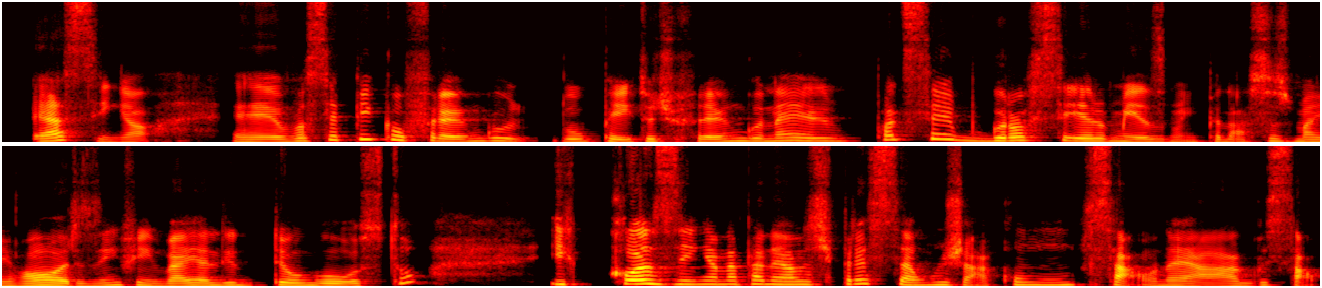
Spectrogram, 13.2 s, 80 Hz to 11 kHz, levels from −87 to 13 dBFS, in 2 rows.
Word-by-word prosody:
É 205 Hz, -, +4 dB
assim 185 Hz, -, +2 dB
ó: 155 Hz, -2 st, -3 dB, 0.4 s
eh, 175 Hz, 0 st, -1 dB
você 220 Hz, +10 st, -3 dB
pica 345 Hz, 0 st, 0 dB
o -, -, +3 dB
frango, 205 Hz, 0 st, 0 dB, 0.2 s
do 180 Hz, 0 st, -6 dB
peito 180 Hz, 0 st, -2 dB
de 190 Hz, -, -8 dB
frango, 195 Hz, +4 st, -2 dB
né, 220 Hz, 0 st, -2 dB, 0.2 s
pode 320 Hz, +1 st, -2 dB
ser 355 Hz, +1 st, 0 dB
grosseiro 235 Hz, -3 st, +1 dB
mesmo 180 Hz, -1 st, -3 dB
em 175 Hz, -, -15 dB
pedaços 185 Hz, +3 st, -8 dB
maiores, 175 Hz, 0 st, +2 dB
enfim, 200 Hz, -2 st, -5 dB
vai 180 Hz, +2 st, +3 dB
ali 195 Hz, +1 st, -1 dB
do 180 Hz, -, -11 dB
teu 195 Hz, 0 st, 0 dB
gosto 175 Hz, -, -3 dB, 0.6 s
e 270 Hz, -2 st, +2 dB, 0.2 s
cozinha 275 Hz, -3 st, +7 dB
na 270 Hz, 0 st, +1 dB
panela 260 Hz, -3 st, +2 dB
de 255 Hz, +1 st, -6 dB
pressão 235 Hz, -8 st, -1 dB
já 215 Hz, -3 st, -2 dB
com 240 Hz, -6 st, -6 dB
um 220 Hz, 0 st, -4 dB
sal, -, -, +2 dB
né, 185 Hz, 0 st, -1 dB
água 170 Hz, +4 st, -1 dB
e -, -, -9 dB
sal. 195 Hz, -, -3 dB
205 Hz, 180 wpm, -24 LUFS, 180-250 Hz, 0.6 s, cozinha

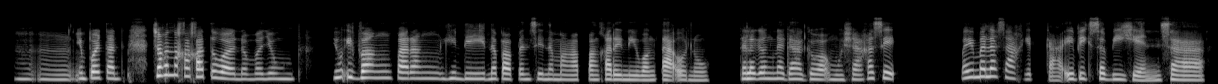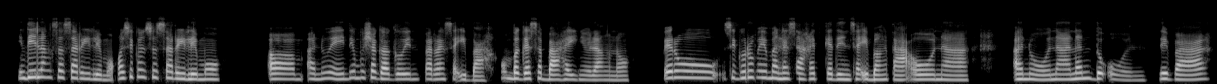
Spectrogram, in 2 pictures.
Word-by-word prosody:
Mm, 235 Hz, -3 st, -7 dB
important 270 Hz, -1 st, +3 dB, 0.2 s
tsaka 435 Hz, +2 st, +6 dB
nakakatuwa 350 Hz, -, +4 dB
naman 245 Hz, +1 st, -4 dB
'yong 260 Hz, -1 st, -2 dB, 0.5 s
'yong 325 Hz, +2 st, +1 dB
ibang, 300 Hz, -1 st, +3 dB
parang 275 Hz, -1 st, +2 dB
hindi 260 Hz, -1 st, -1 dB
napapansin 245 Hz, -1 st, 0 dB
ng 235 Hz, -, -2 dB
mga 220 Hz, -1 st, -1 dB
pangkaraniwang 220 Hz, -2 st, +2 dB
tao, 210 Hz, 0 st, +4 dB
'no? 195 Hz, -1 st, -5 dB, 0.3 s
Talagang 265 Hz, 0 st, +4 dB
nagagawa 250 Hz, -3 st, 0 dB
mo 225 Hz, -1 st, -5 dB
siya. 225 Hz, +2 st, -2 dB
Kasi 280 Hz, +1 st, 0 dB, 0.7 s
may 315 Hz, -, +4 dB
malasakit 335 Hz, -9 st, +1 dB
ka, 185 Hz, -1 st, -4 dB
ibig 255 Hz, 0 st, 0 dB
sabihin 215 Hz, -5 st, -1 dB
sa 205 Hz, -3 st, +2 dB, 0.3 s
hindi 315 Hz, +3 st, +3 dB
lang 330 Hz, 0 st, 0 dB
sa 320 Hz, -1 st, -3 dB
sarili 270 Hz, -5 st, 0 dB
mo. 220 Hz, -, -4 dB
Kasi 285 Hz, +5 st, -1 dB
kung 345 Hz, -1 st, -3 dB
sa 325 Hz, -, -2 dB
sarili 270 Hz, -5 st, +2 dB
mo, 235 Hz, 0 st, -1 dB, 0.5 s
um, 250 Hz, -1 st, +2 dB
ano 255 Hz, +2 st, -3 dB
eh, 245 Hz, -1 st, -1 dB
hindi 300 Hz, -, -4 dB
mo 300 Hz, -, -5 dB
siya 305 Hz, 0 st, 0 dB
gagawin, 245 Hz, -1 st, +1 dB
parang 245 Hz, 0 st, -1 dB
sa 250 Hz, -, -5 dB
iba. 195 Hz, -3 st, -2 dB, 0.2 s
Kumbaga 275 Hz, -2 st, +2 dB
sa 275 Hz, -3 st, -3 dB
bahay 225 Hz, -1 st, +2 dB
n'yo 220 Hz, -, -7 dB
lang 205 Hz, 0 st, -1 dB
'no? 200 Hz, 0 st, -5 dB, 0.3 s
Pero 310 Hz, +2 st, +2 dB, 0.4 s
siguro 300 Hz, +3 st, -2 dB
may 310 Hz, -1 st, -2 dB
malasakit 260 Hz, -2 st, 0 dB
ka 250 Hz, -1 st, -2 dB
din 235 Hz, -1 st, 0 dB
sa 245 Hz, -, -1 dB
ibang 230 Hz, -1 st, 0 dB
tao 220 Hz, +2 st, +1 dB
na, 215 Hz, -2 st, -2 dB, 0.4 s
ano, 245 Hz, -3 st, +1 dB
na 235 Hz, 0 st, 0 dB
nandoon, 235 Hz, -8 st, -2 dB
'di 265 Hz, +1 st, +1 dB
ba? 230 Hz, 0 st, +1 dB
250 Hz, 170 wpm, -21 LUFS, 225-280 Hz, 0.7 s, tsaka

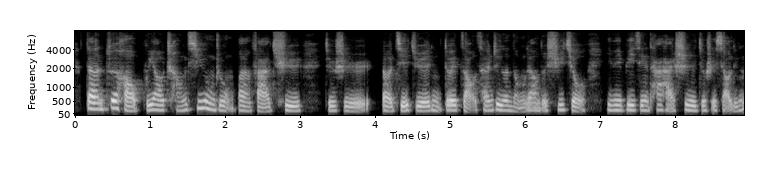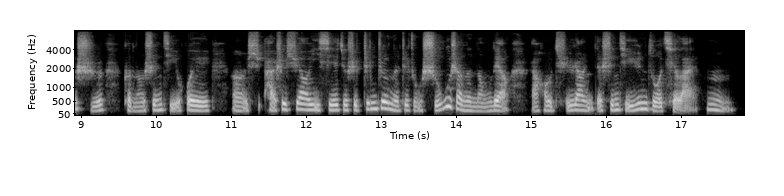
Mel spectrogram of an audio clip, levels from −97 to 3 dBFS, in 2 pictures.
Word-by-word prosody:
但 220 Hz, -2 st, +7 dB
最 255 Hz, +4 st, +9 dB
好 170 Hz, -10 st, +2 dB
不 175 Hz, -, -2 dB
要 185 Hz, -2 st, +3 dB
长 175 Hz, 0 st, -7 dB
期 220 Hz, +6 st, -1 dB
用 245 Hz, -6 st, +3 dB
这 185 Hz, -1 st, -2 dB
种 165 Hz, -, -5 dB
办 165 Hz, -3 st, -2 dB
法 140 Hz, -2 st, -1 dB
去， 160 Hz, +1 st, 0 dB, 0.3 s
就 160 Hz, -, -1 dB
是， 155 Hz, -2 st, -2 dB
呃， 155 Hz, -2 st, +2 dB
解 160 Hz, +2 st, +2 dB
决 160 Hz, -3 st, +2 dB
你 170 Hz, -3 st, -4 dB
对 175 Hz, -, +5 dB
早 180 Hz, -, -3 dB
餐 170 Hz, 0 st, -4 dB
这 190 Hz, +2 st, +3 dB
个 175 Hz, -1 st, +2 dB
能 145 Hz, -5 st, -7 dB
量 90 Hz, -5 st, -2 dB
的 -, -, -2 dB
需 185 Hz, -, -3 dB
求。 190 Hz, -1 st, 0 dB, 0.2 s
因 185 Hz, -, -4 dB
为 180 Hz, -1 st, +1 dB
毕 180 Hz, 0 st, +1 dB
竟 175 Hz, -1 st, -2 dB
它 185 Hz, -, -7 dB
还 200 Hz, -, -3 dB
是 180 Hz, -4 st, 0 dB
就 165 Hz, +1 st, -3 dB
是 -, -, -4 dB
小 170 Hz, -, -3 dB
零 155 Hz, +4 st, -4 dB
食， 165 Hz, +4 st, -2 dB, 0.2 s
可 -, -, -3 dB
能 150 Hz, +1 st, -7 dB
身 180 Hz, +2 st, -1 dB
体 195 Hz, -, -4 dB
会， 165 Hz, -2 st, +4 dB, 0.2 s
嗯， 155 Hz, -, -4 dB
需 -, -, -6 dB
还 -, -, -1 dB
是 205 Hz, -, +2 dB
需 210 Hz, +3 st, 0 dB
要 200 Hz, -2 st, +4 dB
一 190 Hz, -, +2 dB
些 185 Hz, 0 st, +2 dB
就 185 Hz, 0 st, -1 dB
是 180 Hz, 0 st, -2 dB
真 220 Hz, +5 st, 0 dB
正 240 Hz, -2 st, +5 dB
的 175 Hz, -4 st, +1 dB
这 175 Hz, +2 st, -3 dB
种 -, -, -7 dB
食 -, -, +1 dB
物 295 Hz, -, +4 dB
上 220 Hz, -, +2 dB
的 165 Hz, -, 0 dB
能 150 Hz, 0 st, -7 dB
量， 175 Hz, -2 st, +3 dB, 0.2 s
然 150 Hz, -, -6 dB
后 165 Hz, +1 st, -2 dB
去 165 Hz, -, -5 dB
让 180 Hz, -1 st, +1 dB
你 -, -, -6 dB
的 -, -, -1 dB
身 180 Hz, +2 st, -1 dB
体 190 Hz, -, -1 dB
运 220 Hz, +2 st, +3 dB
作 160 Hz, -8 st, +1 dB
起 150 Hz, -, -3 dB
来， -, -, 0 dB
嗯。 195 Hz, +2 st, -5 dB
175 Hz, 270 characters per minute, -23 LUFS, 160-190 Hz, 0.3 s, 最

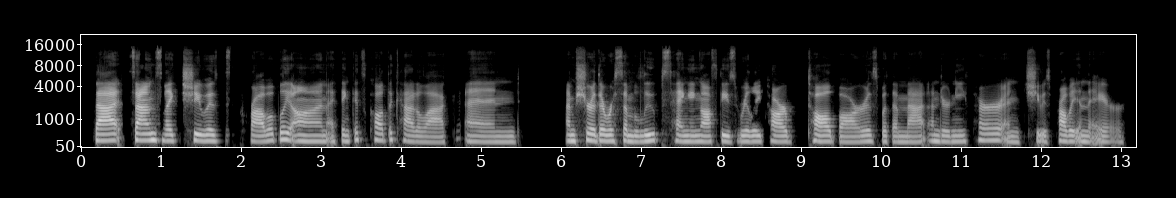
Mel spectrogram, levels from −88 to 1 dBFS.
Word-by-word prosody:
That 195 Hz, 0 st, +8 dB
sounds 200 Hz, 0 st, +6 dB
like 185 Hz, -1 st, +1 dB
she 195 Hz, -3 st, +2 dB
was 180 Hz, 0 st, +1 dB, 0.4 s
probably 190 Hz, +5 st, +2 dB
on- 170 Hz, 0 st, +1 dB
I -, -, -6 dB
think 170 Hz, +1 st, -6 dB
it's 215 Hz, +2 st, -7 dB
called 195 Hz, -3 st, -2 dB
the 215 Hz, -, -3 dB
Cadillac, 160 Hz, -7 st, -2 dB, 0.2 s
and 155 Hz, -2 st, -4 dB, 0.6 s
I'm 180 Hz, -1 st, +1 dB
sure 185 Hz, +2 st, +3 dB
there 185 Hz, 0 st, +3 dB
were 180 Hz, -, +2 dB
some 175 Hz, -1 st, -1 dB
loops 175 Hz, +4 st, -1 dB
hanging 170 Hz, -2 st, 0 dB
off 160 Hz, 0 st, +1 dB
these 165 Hz, -3 st, -1 dB
really 170 Hz, 0 st, -1 dB
tar 165 Hz, 0 st, +1 dB, 0.2 s
tall 170 Hz, -3 st, +3 dB
bars 160 Hz, +1 st, -3 dB
with 165 Hz, -1 st, -6 dB
a 155 Hz, -, -4 dB
mat 155 Hz, 0 st, -2 dB
underneath 170 Hz, -1 st, -4 dB
her, 195 Hz, -1 st, -1 dB
and 155 Hz, -5 st, -5 dB
she -, -, -6 dB
was 160 Hz, -, -6 dB
probably 170 Hz, -2 st, 0 dB
in 165 Hz, -, -3 dB
the 160 Hz, -, -5 dB
air. 80 Hz, 0 st, -7 dB
170 Hz, 175 wpm, -24 LUFS, 160-185 Hz, 0.6 s, That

